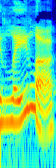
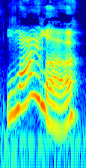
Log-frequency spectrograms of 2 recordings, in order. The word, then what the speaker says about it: Laila: I'm going to jump in and just take this moment to say, everyone calls me Layla because that's how it's spelled, but it's actually pronounced Lila.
